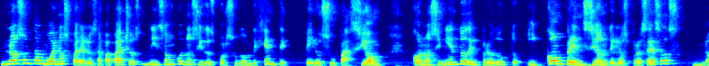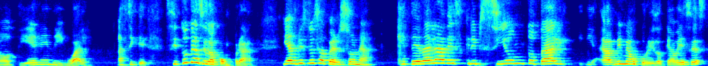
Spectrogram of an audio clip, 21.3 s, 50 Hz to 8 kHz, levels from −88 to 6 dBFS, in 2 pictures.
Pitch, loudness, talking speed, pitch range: 270 Hz, -22 LUFS, 165 wpm, 225-325 Hz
